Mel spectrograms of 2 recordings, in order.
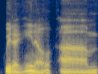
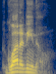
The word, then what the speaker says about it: Guadagnino: Luca Guadagnino is set to direct the World War II movie from a screenplay from Justin Kirkitz, who scripted.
